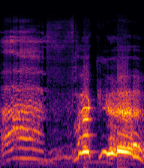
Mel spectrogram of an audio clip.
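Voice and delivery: very high-pitched, squeezed out through clenched teeth. Asked if he got the message, a beaten character answers through gritted teeth. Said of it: "Through gritted teeth".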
